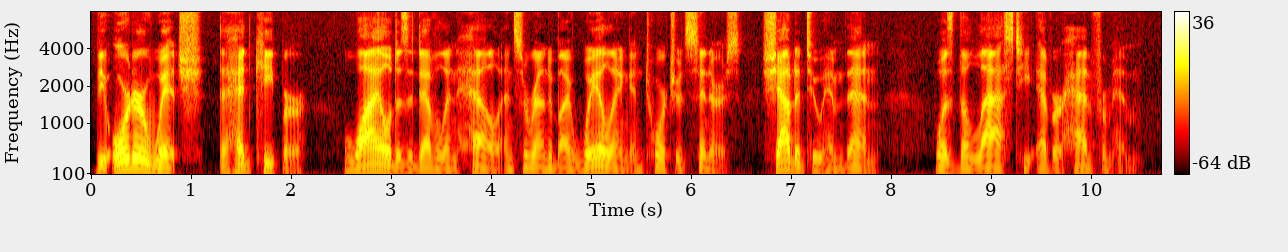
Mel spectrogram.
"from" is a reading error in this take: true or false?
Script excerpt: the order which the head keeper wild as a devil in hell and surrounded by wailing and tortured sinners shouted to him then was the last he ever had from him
false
